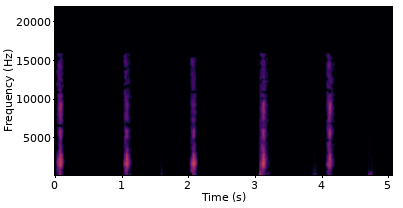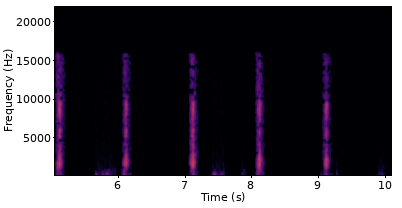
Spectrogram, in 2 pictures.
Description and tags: Bedroom Clock Tick
A bedroom sound effect. Part of my '101 Sound FX Collection'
